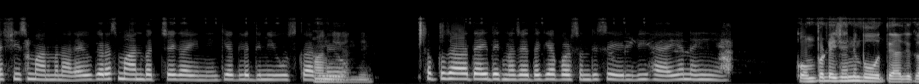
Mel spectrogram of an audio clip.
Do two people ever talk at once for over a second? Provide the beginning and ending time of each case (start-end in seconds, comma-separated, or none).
none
